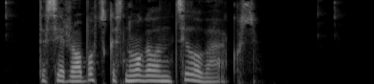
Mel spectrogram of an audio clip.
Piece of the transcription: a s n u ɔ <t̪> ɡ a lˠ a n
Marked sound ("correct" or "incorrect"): incorrect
